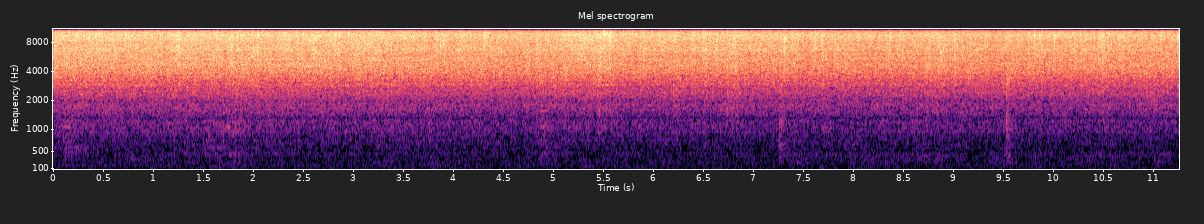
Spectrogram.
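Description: Bacon, chicken and chorizo sizzling steadily on a hot Blackstone propane flat-top griddle, a constant frying hiss with a few faint ticks.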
